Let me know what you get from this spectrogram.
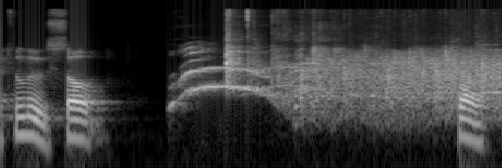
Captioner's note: crowd cheering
